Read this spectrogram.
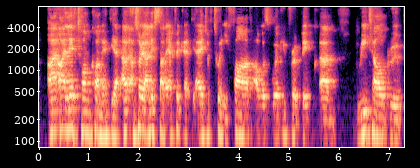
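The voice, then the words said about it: South African accent. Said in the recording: “I was born in South Africa. If you can't tell from the accent, it's a bit of a giveaway.”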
